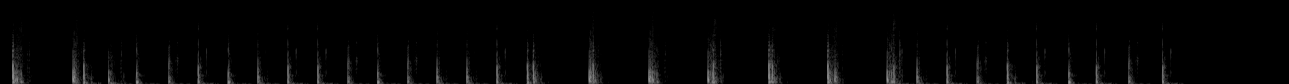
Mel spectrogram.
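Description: Footsteps tread on stone at a walking pace.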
